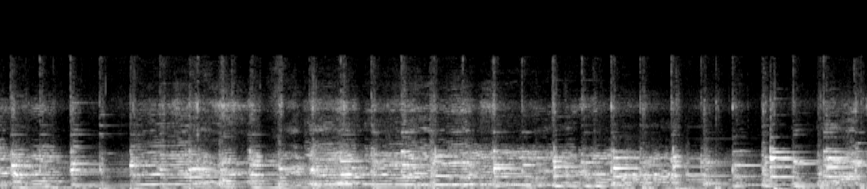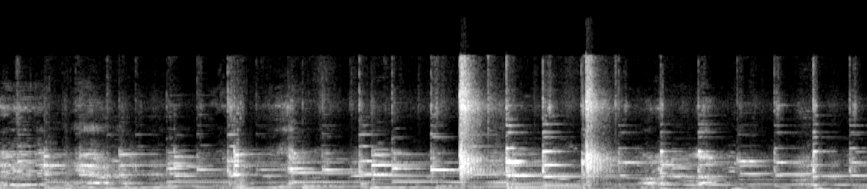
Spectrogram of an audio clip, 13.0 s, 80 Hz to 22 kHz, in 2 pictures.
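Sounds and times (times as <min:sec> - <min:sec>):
ringing metallophone notes: 0:00.0 - 0:13.0.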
